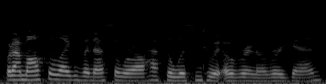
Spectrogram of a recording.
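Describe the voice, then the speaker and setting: A woman with a lowish voice chats casually as a podcast guest. The sound is a bit dull, with faint room noise behind her. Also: steady tone, racing, darkish tone. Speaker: podcast guest, cast member. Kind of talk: casual round-table chat.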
